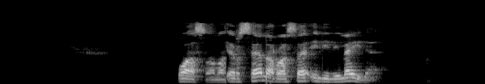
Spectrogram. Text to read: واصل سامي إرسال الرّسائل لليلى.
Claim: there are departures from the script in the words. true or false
true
